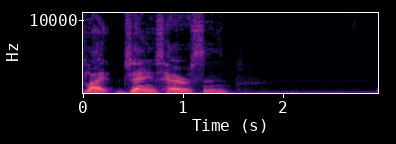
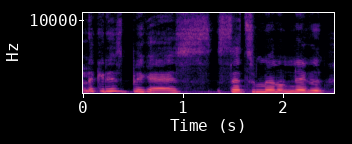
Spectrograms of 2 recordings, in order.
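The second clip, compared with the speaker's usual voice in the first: mock amused quote; 10 semitones higher than usual. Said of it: "And I was like".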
